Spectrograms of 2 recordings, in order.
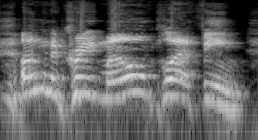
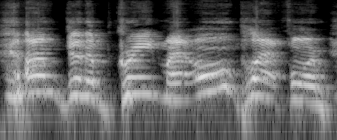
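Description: First: Heated rant repeated. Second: Heated rant. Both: Retold or imitated. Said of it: "he goes like this".

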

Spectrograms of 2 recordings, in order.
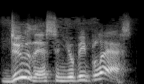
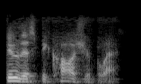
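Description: First: Louder, higher, a firm demand; stern law voice. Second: Gentle grace voice. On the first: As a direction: lay down the law, firm and loud. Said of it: "The law said". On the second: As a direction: say it gently, as a gift. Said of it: "Grace says". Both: Shown as a demonstration.

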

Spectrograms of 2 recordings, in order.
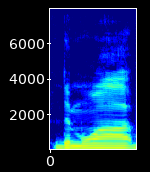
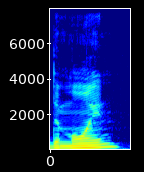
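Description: First: Des Moines said the French way, ending in mwah; mock-French Des Moines, day mwah; a posh French take on Des Moines. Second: Des Moines said the local way, duh moyn; slow, plain everyday Des Moines; usual Des Moines. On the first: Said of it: "more commonly pronounced Des Moines". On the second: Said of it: "more commonly pronounced". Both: Shown as a demonstration.

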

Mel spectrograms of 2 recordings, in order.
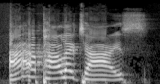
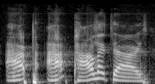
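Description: First: I apologize drawn out slowly and pitched up, no meaning behind it; mocking apology, pitched up. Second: I apologize said lower and offhand; mocking apology, pitched down. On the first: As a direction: stretch it like a lazy catchphrase. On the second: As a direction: toss it off low, as if it costs nothing. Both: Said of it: "That's how they say it".

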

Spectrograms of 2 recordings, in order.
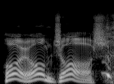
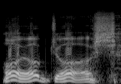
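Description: First: A higher, louder mock Josh greeting; lightly voiced parody of a coworker saying hi; imitating Josh. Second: Slow, drawn-out mock Josh greeting, laughing; imitating Josh. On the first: [name] mocks [name]'s Josh impression, a touch higher. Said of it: "[name] doing his imitation of Josh". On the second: [name] shows the group his slow Josh impression. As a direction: stretch it out with a laugh. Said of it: "It clearly sounds more like this".

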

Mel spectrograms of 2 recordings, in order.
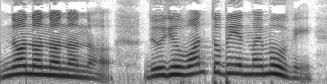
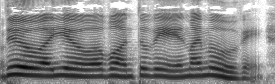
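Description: First: Put-on higher, louder Italian accent with a new timbre; mock Italian director pushing harder. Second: Put-on higher, much louder Italian accent with a new timbre; hammed-up Italian accent retried. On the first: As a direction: ham up the Italian director's broken English. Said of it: "That's better". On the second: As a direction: push the Italian director's broken English. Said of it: "it still terrible".

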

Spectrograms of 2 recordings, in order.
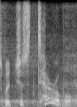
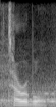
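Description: First: Terrible lifted much higher with a rise; first terrible soaring up in pitch; rising terrible. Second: Said in the usual way. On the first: Real, not acted. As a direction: stretch terrible up high, then let it hang. Repeating terrible for emphasis.

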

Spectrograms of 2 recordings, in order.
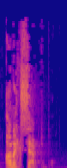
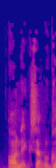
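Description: First: Unacceptable, barked high and loud; loud outburst. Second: Said in the usual way. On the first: Real, not acted. Angry fan ranting about a blown save, loud outburst. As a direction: hit it hard and high, a furious fan.

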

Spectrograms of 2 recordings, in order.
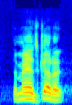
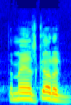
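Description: The two takes are said the same way.

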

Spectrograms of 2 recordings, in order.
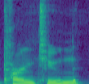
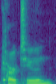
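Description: First: "carntoon" with an N slipped in after car; slow "carntoon", the extra N clearly heard; brother's mispronunciation. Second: Said in the usual way. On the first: Retold or imitated. Teasing brother Dave, "carntoon" with an added N. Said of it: "he said carntoon". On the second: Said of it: "instead of cartoon".

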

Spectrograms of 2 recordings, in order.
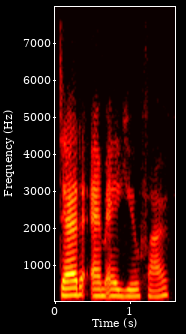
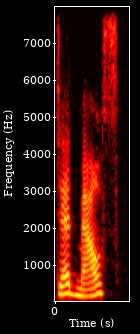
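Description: First: "[name]" spelled out slowly letter by letter. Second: "Dead mouse" said as one plain word; read as a word. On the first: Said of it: "How do you spell it". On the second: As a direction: say "Dead mouse" as ordinary words. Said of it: "they're saying". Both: Shown as a demonstration.

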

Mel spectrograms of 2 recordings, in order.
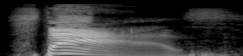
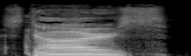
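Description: First: A hint of a monster shout; Nemesis impression. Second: A hint of a monster shout, more menace; Nemesis impression. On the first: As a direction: bark it out like a monster. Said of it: "I better do my Nemesis impression". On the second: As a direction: snarl it like a monster. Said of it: "That's better".

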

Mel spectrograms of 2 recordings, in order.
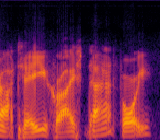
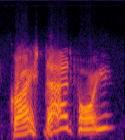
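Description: First: Said in the usual way. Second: Christ died for you lifted high and drawn out; high, slow, pleading repeat. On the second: Acted. Preacher pleading high and slow with the listening sinner. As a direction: stretch it out high, begging the sinner. Repeats it slower and far higher.

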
